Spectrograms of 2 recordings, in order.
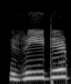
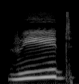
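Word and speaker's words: read: স্কুলার পর miss yes আই এডি হ্যা আর হবে নাকি আর রিডের পাস্ট টেন্সের স্পেলিং সেম রিড রিডি হবে কিন্তু উচ্চারণ করতে হবে আমাদের রেড ঠিক আছে স্পেলিং হবে আরই এডি কিন্তু উচ্চারণ হবে রেড past and past participle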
